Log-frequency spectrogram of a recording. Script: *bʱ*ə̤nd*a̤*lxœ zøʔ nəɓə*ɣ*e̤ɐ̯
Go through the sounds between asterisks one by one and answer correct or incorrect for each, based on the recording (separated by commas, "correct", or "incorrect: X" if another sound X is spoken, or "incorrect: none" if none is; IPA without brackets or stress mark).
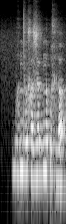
correct, correct, incorrect: x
